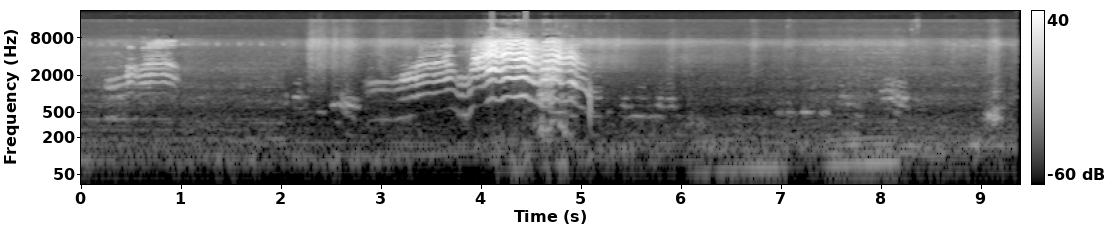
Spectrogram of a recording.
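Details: Domestic cat calling during mating: wavering, harmonic meows that rise into a loud, drawn-out, quavering caterwaul lasting about a second, followed by fainter short mews.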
